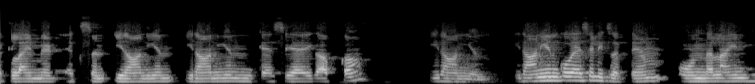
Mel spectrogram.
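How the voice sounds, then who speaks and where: Male shorthand tutor: unhurried, spells out letters, calls students "beta", dull lo-fi sound. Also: on the high side. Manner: slow, patient, spells words out letter by letter and asks "clear?"; calls students "beta", corrects himself as he draws. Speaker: shorthand teacher. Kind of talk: explaining shorthand outlines for dictation words. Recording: muffled lo-fi recording.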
